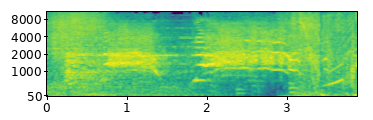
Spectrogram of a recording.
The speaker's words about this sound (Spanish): Esos gritos vienen de la calle, vienen del espejo, vienen del espejo.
